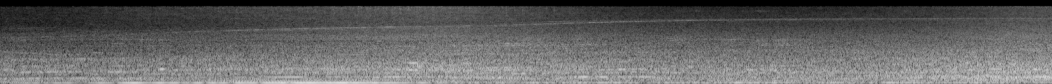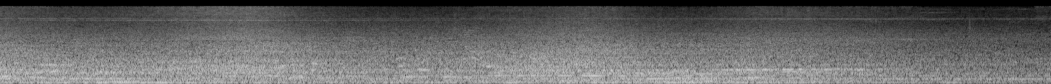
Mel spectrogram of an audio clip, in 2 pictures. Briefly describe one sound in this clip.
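A train's brakes squeal with a high, rising whine.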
